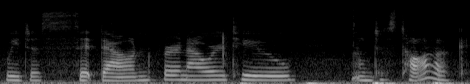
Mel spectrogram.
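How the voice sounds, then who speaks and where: A woman's voice: medium pitch, little pitch movement, slow, a little mellow, slight background noise. A woman in her twenties co-hosting a podcast, chatting casually and laughing often between thoughts. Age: 20s. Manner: giggly, chatty, frequent "um" and "like". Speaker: podcast co-host. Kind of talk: casual chat.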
